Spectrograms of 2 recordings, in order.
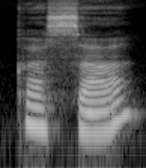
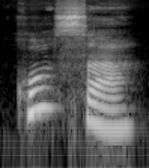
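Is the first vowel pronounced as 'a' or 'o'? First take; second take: a; o. First: The first vowel sounds like 'a'. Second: The first vowel is a clear 'o'. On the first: This is how the word is actually spoken. "Мы так произносим" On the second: This is how the word is written. "Мы так пишем"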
